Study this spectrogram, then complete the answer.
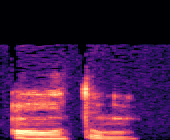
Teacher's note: to perform the rule of ikhfa, so the noon will be silent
